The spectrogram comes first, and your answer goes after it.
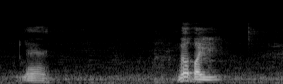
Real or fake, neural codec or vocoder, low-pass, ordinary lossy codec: fake; codec, 44.1 kHz, 2.6 kbps, SNAC; 7.2 kHz; none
